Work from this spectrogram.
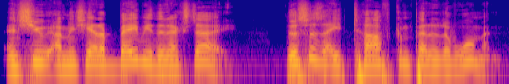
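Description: A man's voice: high-pitched, fast, no echo, studio quality. Blunt, wry middle-aged man. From Colombia. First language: Spanish. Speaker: guest. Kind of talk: casual storytelling.

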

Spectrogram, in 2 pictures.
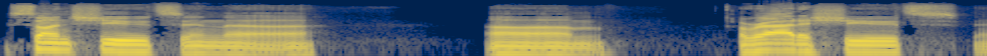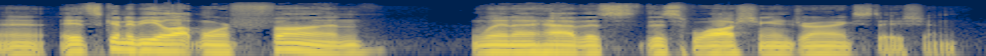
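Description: A man's voice: sits low, slow pace, smooth, no echo, studio quality. A young man chatting casually about his urban farm, rambling with lots of fillers and restarts. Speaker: podcast co-host, urban farmer. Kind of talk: casual chat.

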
